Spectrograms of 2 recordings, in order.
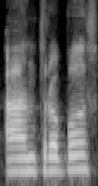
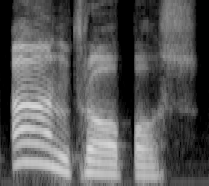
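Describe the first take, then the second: First: No distinct pitch drop on the second syllable. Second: The pitch rises, then drops on the second syllable. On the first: "ustedes lo pueden pronunciar antropos, que va a estar bien" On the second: "En la O es donde ejecuto el descenso tonal y por lo tanto la intensidad"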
